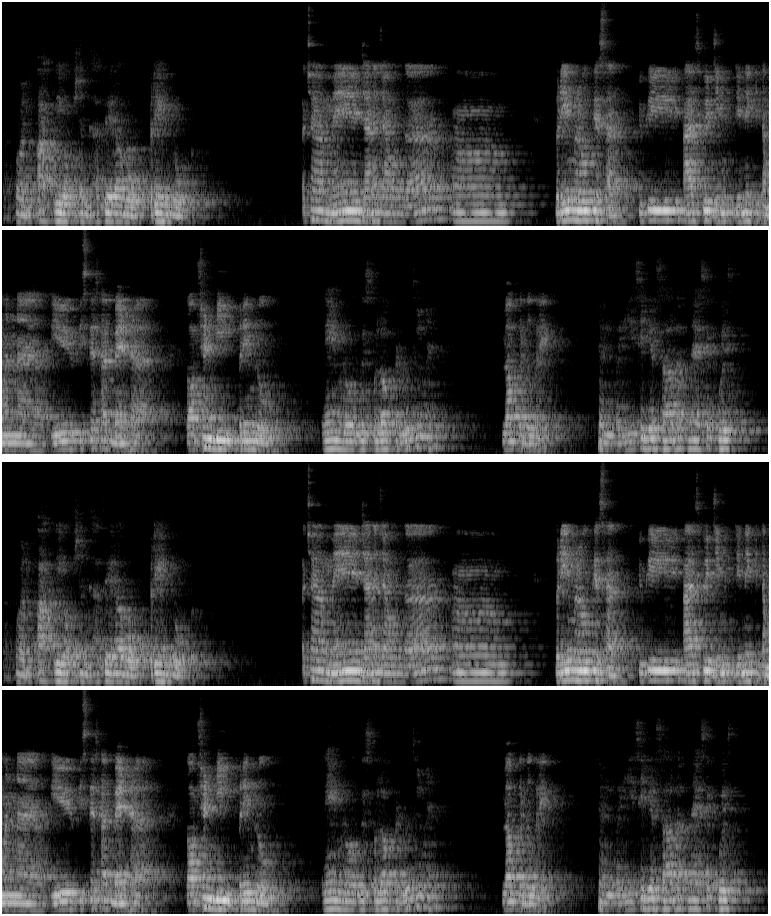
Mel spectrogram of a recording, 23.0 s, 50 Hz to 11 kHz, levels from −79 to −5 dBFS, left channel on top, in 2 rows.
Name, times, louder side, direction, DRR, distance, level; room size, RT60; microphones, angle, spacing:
voice 1, 0.2-2.7 16.3-17.9 20.4-22.4, left 1 dB, 15° left, -4 dB, 0.8 m, -30 dB
voice 2, 4.5-7.6 8.3-9.2 9.5-13.7 14.3-15.6 19.0-19.7, right 1 dB, 10° right, -5 dB, 1.4 m, -27 dB
9.0 x 4.3 x 4.2 m, 1.4 s
head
